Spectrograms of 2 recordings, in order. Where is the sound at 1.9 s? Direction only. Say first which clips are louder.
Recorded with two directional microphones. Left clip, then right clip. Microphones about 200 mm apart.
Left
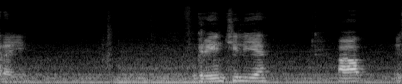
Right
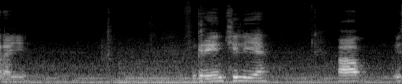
Right 7 dB; 55° right (ahead or behind).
